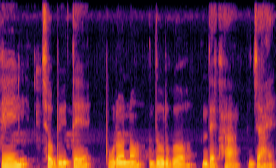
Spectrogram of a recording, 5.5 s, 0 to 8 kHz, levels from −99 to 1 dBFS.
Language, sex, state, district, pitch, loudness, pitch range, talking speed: Bengali, female, Assam, Hailakandi, 155 Hz, -18 LUFS, 135-175 Hz, 65 wpm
